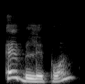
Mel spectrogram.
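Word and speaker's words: ἔβλεπον: Entonces viene una frase, dice así, el verbo ver eblepon, un espíritu suave y un acento agudo ahí en la misma sílaba, eblepon, entonces miraba, ¿qué?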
